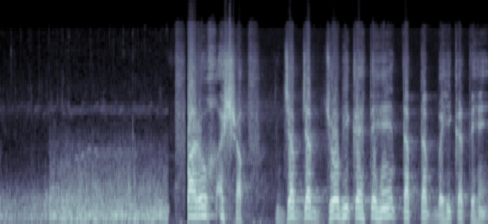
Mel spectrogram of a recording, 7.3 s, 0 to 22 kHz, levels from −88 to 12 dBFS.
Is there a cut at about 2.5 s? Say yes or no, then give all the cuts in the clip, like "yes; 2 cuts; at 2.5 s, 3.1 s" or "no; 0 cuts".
yes; 2 cuts; at 2.5 s, 3.2 s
